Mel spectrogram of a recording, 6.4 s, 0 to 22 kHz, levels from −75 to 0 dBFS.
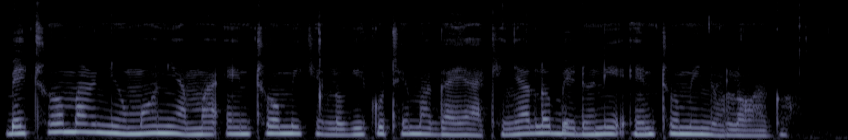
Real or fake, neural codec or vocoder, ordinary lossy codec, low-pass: real; none; none; none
